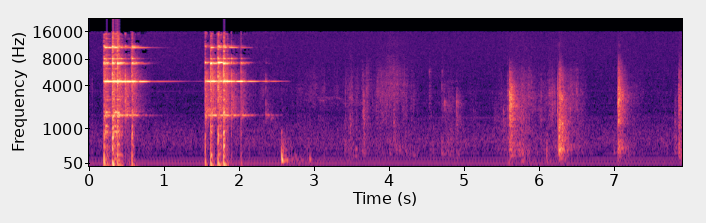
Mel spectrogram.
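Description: A bell rings at a hotel reception desk: two bright, brief rings, then a few soft knocks and clunks.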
